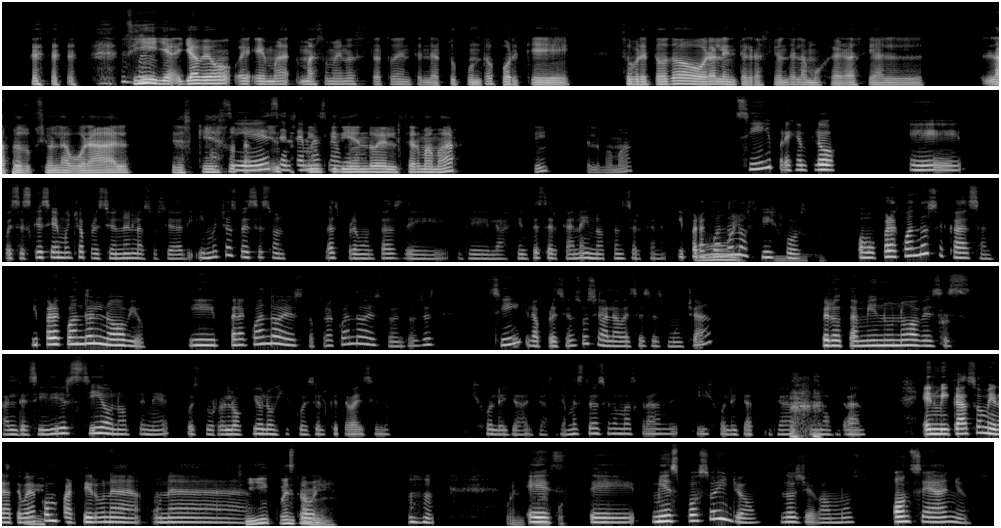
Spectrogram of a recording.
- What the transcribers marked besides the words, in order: chuckle; chuckle
- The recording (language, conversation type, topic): Spanish, podcast, ¿Qué te impulsa a decidir tener hijos o no tenerlos?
